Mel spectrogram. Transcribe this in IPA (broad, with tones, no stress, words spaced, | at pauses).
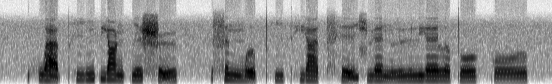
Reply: xwä̰˨˩t̪ʰi˧˥ŋpjɑ˥˩ŋ pi˧˥ʂɻ̩˨˩˦ | sə˥˩nmɤ̰˨˩t̪ʰi˧˥t̪ʰjä˥˩ t͡sʰḛ˨˩ɪ̯ɕɥɛ˥˩nly˥ ljɛ˥lɤ˨t̪o˥ʊ̯ ko˧˥ʊ̯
